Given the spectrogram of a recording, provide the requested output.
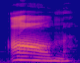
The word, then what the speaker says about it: calm: If you have LK or LM, then the L will be silent.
